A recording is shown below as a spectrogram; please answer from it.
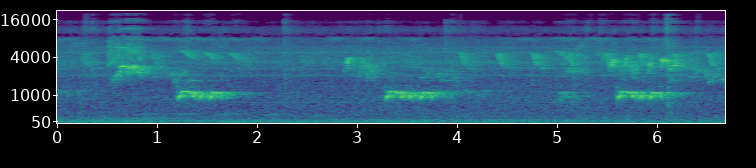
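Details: Zebra dove in training, singing with good phrasing: three rapid trilled coo phrases about two seconds apart, mixed with many thin, descending chirps from other birds.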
